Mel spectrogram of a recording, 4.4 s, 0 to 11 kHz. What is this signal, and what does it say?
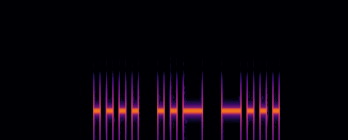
Morse code, heard as a keyed tone, about 15 wpm, 700 Hz. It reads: HUB
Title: Three Challenging Letter-Number Combinations 15wpm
